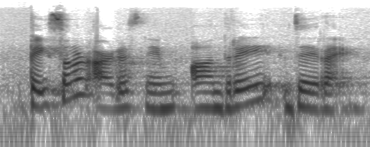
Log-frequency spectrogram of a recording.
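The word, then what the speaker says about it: André Derain: on an artist named andre de rein that's the french way to pronounce it i get andre durang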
